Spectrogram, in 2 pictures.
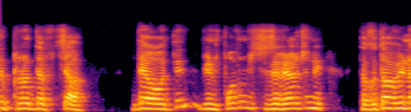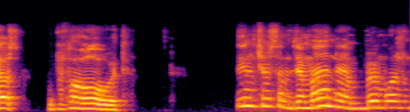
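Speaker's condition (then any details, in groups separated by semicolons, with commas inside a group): Cerebral palsy; third disability group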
